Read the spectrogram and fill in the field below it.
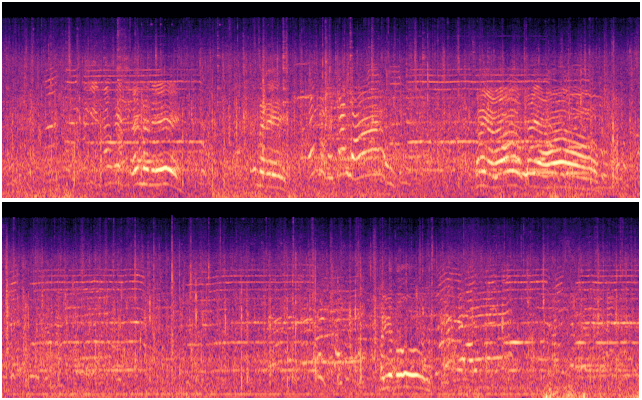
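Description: Spectators close by cheer and shout encouragement loudly.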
